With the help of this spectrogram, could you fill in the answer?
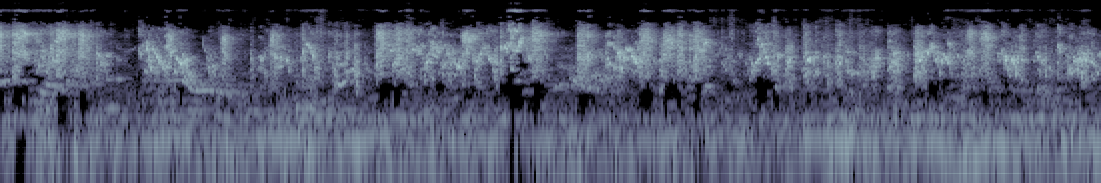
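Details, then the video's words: Budgerigar song used to prompt breeding: bursts of busy, buzzy warbling and chirps in phrases about a second long, separated by brief dips, high and scratchy throughout. "صوت طيور البادجي ــ تحفيز للتزاوج"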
